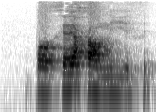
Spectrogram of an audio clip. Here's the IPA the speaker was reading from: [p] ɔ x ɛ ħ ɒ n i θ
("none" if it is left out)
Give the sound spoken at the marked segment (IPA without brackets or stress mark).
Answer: p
